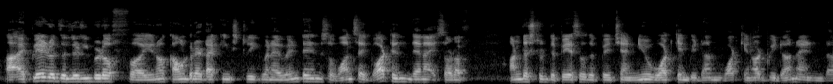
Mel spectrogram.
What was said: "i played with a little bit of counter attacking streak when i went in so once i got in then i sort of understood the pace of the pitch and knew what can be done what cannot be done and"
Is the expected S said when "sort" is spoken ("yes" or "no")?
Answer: yes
